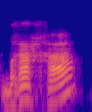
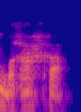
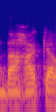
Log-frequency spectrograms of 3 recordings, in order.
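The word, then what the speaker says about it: ברכה: Donc, on ne dit pas baraka, on dit baracha. Et par ailleurs, le premier A sous le bet va tomber parce que c'est l'antéprétonique.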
